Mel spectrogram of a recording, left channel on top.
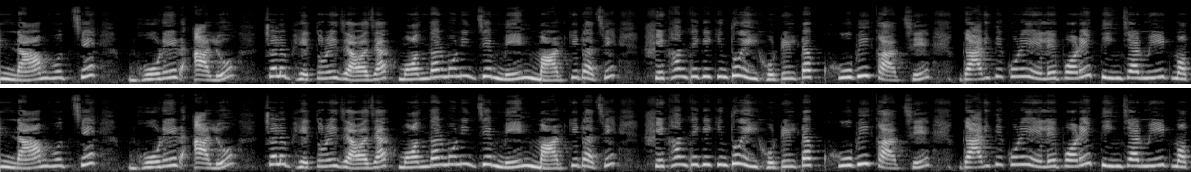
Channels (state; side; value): identical; both; correlation 1.00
